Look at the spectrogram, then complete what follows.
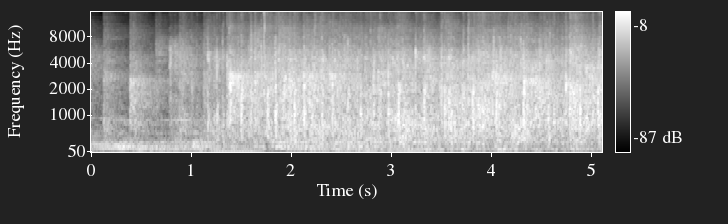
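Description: Audience clapping: a few scattered claps at first, swelling into full applause about a second and a half in.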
